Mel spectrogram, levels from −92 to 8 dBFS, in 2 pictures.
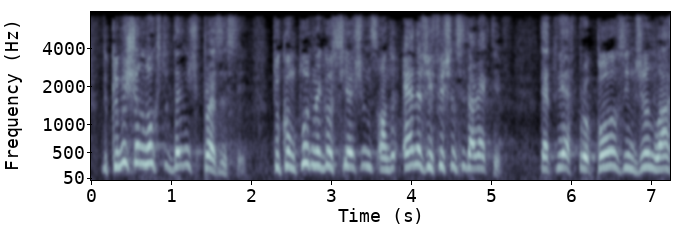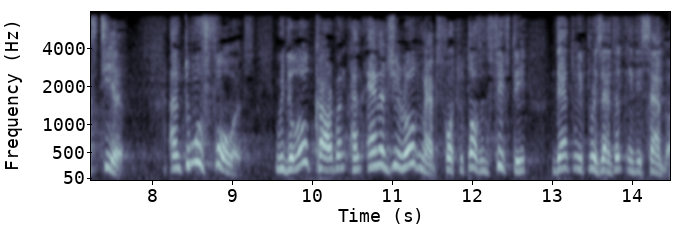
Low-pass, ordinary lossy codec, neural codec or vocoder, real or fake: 7.2 kHz; MP3, 48 kbps; codec, 16 kHz, 8 kbps, FreqCodec, smaller model; fake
